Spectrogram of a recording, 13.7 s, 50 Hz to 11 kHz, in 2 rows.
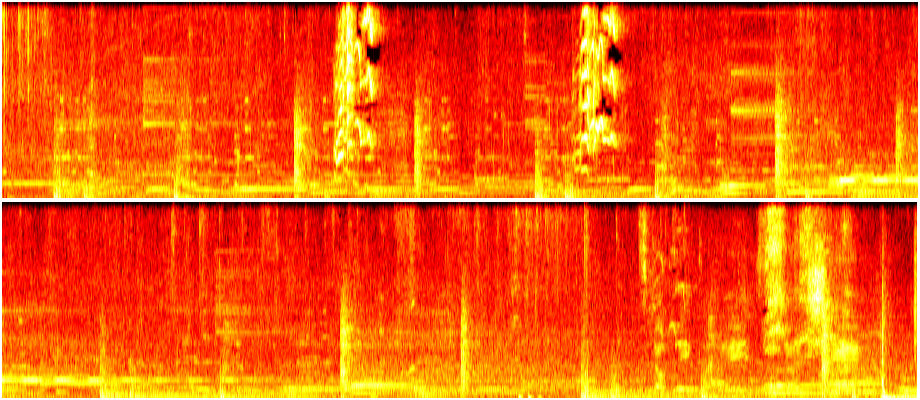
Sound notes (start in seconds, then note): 1.3 bird screeches; 4.0 another screech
